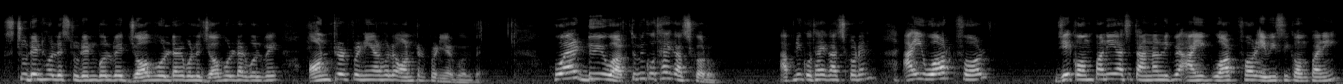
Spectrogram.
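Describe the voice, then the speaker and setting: A Bengali-accented woman teaching an online spoken-English class, repeating each word slowly and with emphasis. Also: medium pitch. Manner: drills pronunciation by repeating words slowly and emphatically.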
